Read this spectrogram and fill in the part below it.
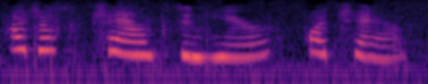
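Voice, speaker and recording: A woman's voice: extremely high pitch, measured pace. An actress playing an aloof, affected teenage girl in a 1940s radio comedy. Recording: dull, noisy 1940s radio recording.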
